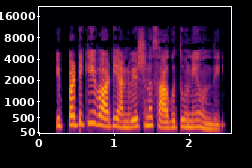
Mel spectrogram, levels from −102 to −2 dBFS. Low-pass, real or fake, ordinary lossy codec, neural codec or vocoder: 14.4 kHz; real; MP3, 48 kbps; none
